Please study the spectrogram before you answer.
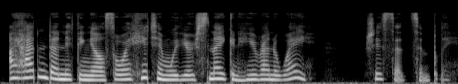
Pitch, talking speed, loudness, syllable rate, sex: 240 Hz, 235 wpm, -17 LUFS, 6.3 syllables/s, female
